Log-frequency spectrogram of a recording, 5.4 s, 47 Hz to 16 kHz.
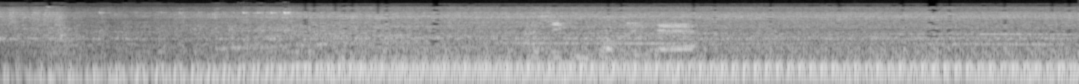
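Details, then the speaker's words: Smart City Cabriolet 450 Pulse, 0.6-litre 61hp petrol engine, rough stumbling idle with a misfire on cylinder 3; owner suspects a burnt exhaust valve, compression test pending. "it's running pretty poorly. It's got a misfire on cylinder 3, and if I need to do a compression test, but if my suspicions are correct, it has the burnt valve issue which is associated with this 0.6 litre engine."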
